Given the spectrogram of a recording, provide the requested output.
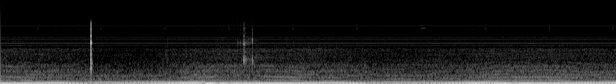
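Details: BMW E36 318is coupe, M42B18, rough idle the same cold or warm: idle rumble surges and sags about every second; smoking, higher fuel use, no leaks found, ICV and MAF cleaned; cause unknown.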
